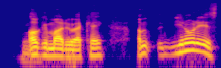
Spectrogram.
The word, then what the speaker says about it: Madueke: Can you pronounce that? Maduk, go on a freeze beyond me. Doing well at PSG. Madueke. Okay, Madueke.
